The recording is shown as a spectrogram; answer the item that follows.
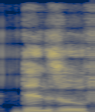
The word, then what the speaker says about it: Denzel: woman work with him Denzel for sure because that's the real name Denzel not Denzel uh oh yeah Elon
